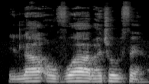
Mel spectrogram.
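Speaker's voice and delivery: ordinary talk, nothing marked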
